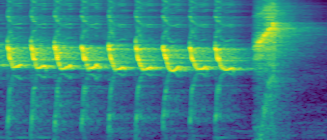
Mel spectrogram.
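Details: Cream-vented bulbul song used to encourage reluctant singers: a run of eight rich, slurred, descending notes about four per second, ending in a harsh rasping burst.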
